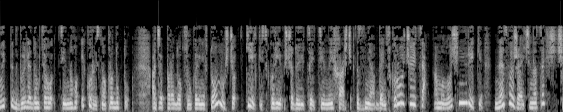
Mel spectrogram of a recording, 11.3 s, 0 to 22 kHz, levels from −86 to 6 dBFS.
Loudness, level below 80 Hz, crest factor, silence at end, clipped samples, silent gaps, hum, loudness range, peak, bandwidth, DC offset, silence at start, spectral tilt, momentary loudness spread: -13 LUFS; -46 dBFS; 12 dB; 0 s; under 0.1%; none; none; 2 LU; 0 dBFS; 8.8 kHz; under 0.1%; 0 s; -4.5 dB/octave; 5 LU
